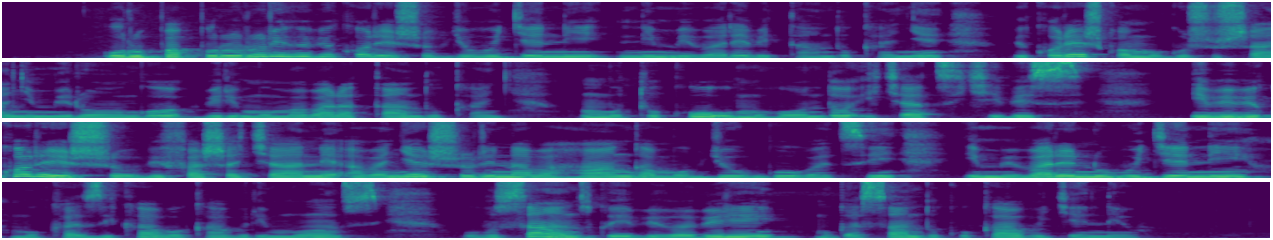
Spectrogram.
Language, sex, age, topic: Kinyarwanda, female, 25-35, education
